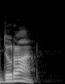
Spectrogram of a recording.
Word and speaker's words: Duran: That's why I don't say my name like Duran, even though that's how you say it, Duran. Because then I'm like, hey, my name's Ev Durant.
